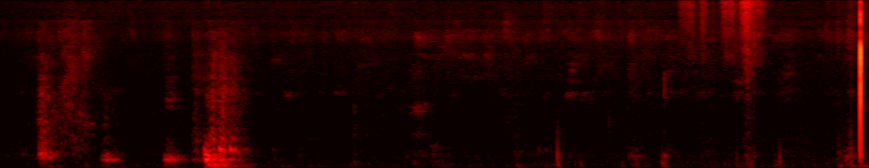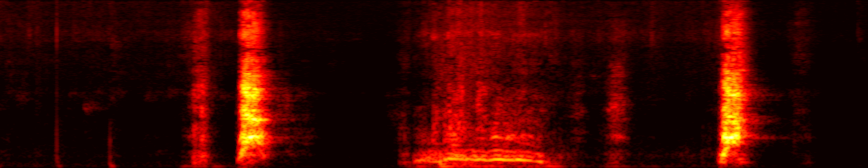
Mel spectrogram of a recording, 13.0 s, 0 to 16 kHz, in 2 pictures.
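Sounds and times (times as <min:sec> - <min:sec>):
dog barking: 0:08.0 - 0:08.8, 0:11.9 - 0:12.4
dog growling: 0:09.6 - 0:10.8.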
